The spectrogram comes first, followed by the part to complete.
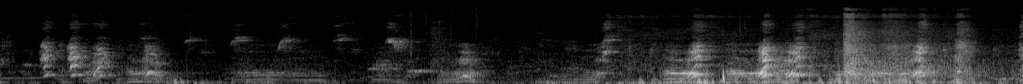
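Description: Dogs barking, whining and yelping as they play together, the calls short and overlapping. They grow louder and busier in the second half.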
